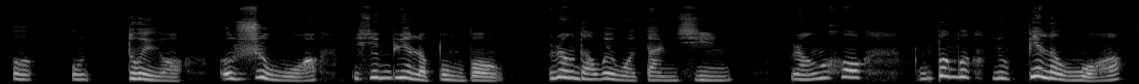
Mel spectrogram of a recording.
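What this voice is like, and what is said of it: Quiet muttering to oneself. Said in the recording (Chinese): “小声嘀咕着”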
